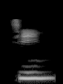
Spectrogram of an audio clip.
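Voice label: "Jīn", Chinese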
